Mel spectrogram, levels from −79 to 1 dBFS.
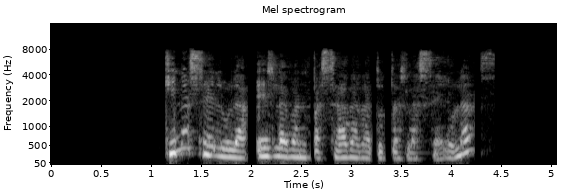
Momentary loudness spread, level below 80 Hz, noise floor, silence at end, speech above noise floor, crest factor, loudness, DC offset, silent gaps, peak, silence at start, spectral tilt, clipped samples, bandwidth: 13 LU; -64 dBFS; under -90 dBFS; 0.65 s; over 69 dB; 20 dB; -22 LUFS; under 0.1%; 1.98-2.05 s, 3.35-3.40 s; -2 dBFS; 1.15 s; -5.5 dB/octave; under 0.1%; 8.2 kHz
